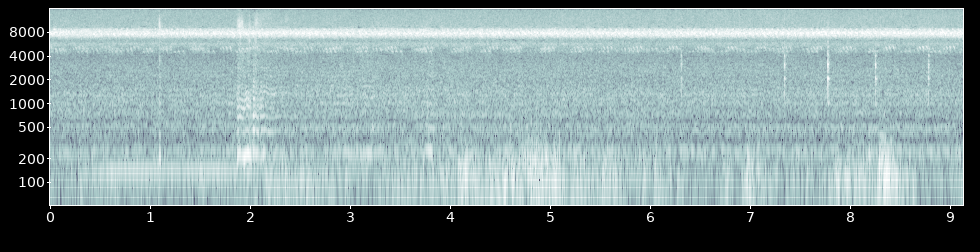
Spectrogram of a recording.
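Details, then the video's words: Active honeybee swarm during removal from a lilac bush gives an even, low buzzing hum, broken by a brief low tone early on, a few knocks and faint ticking sounds near the end. "bee swarm"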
